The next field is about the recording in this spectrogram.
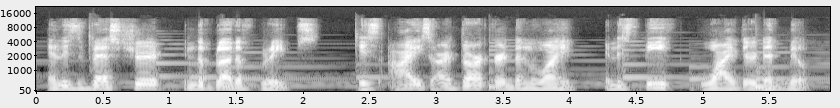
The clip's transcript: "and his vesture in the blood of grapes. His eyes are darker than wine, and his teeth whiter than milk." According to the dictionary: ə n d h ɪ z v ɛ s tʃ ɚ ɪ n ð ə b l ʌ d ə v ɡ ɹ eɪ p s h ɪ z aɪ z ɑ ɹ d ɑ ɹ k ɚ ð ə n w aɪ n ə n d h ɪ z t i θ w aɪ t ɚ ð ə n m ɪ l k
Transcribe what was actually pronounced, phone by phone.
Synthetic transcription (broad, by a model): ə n h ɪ s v ɛ s tʃ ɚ ɪ n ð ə b l ʌ d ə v ɡ ɹ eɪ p s h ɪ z aɪ s ɑ ɹ d ɑ ɹ k ɚ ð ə n w aɪ n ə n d h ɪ s t i θ w aɪ t ɚ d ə n m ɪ l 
